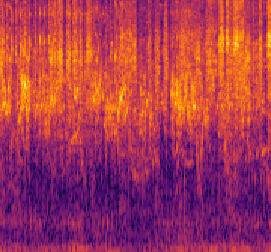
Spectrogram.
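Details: Several budgerigars singing and chattering together. There is a steady wash of soft, high chirps and scratchy twitters, quieter overall, with no single bird standing apart.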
